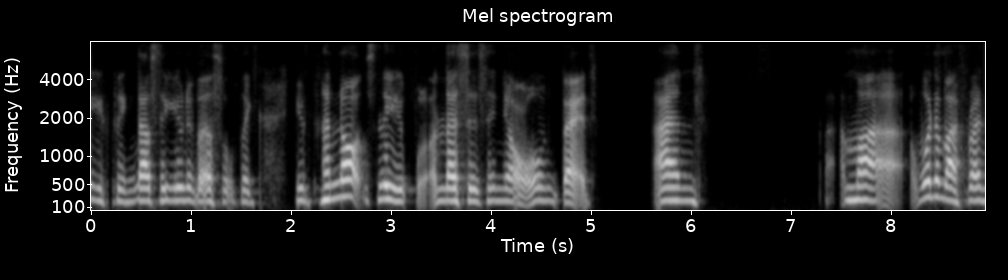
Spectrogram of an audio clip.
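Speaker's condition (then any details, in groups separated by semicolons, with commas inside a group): Cerebral palsy; all four limbs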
